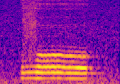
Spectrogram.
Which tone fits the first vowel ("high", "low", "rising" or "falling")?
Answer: high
